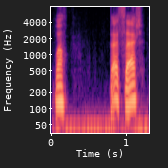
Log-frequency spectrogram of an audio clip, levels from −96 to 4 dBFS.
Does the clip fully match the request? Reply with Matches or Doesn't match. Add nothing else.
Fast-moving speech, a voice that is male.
Doesn't match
